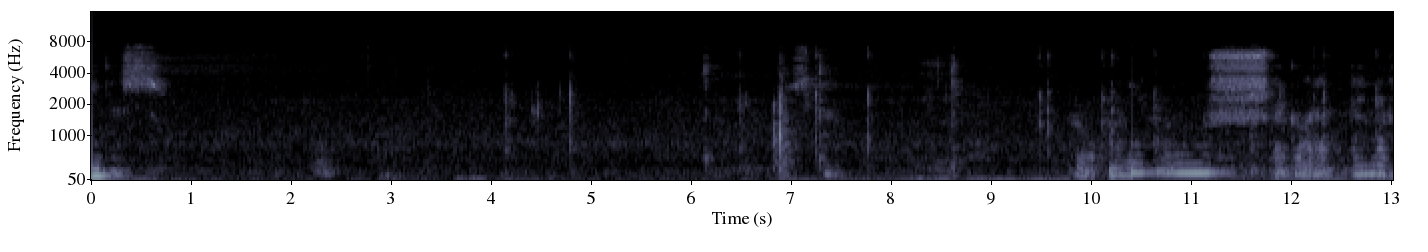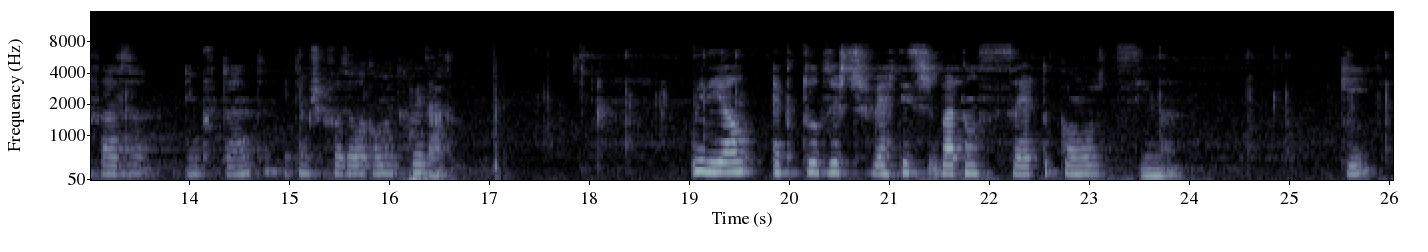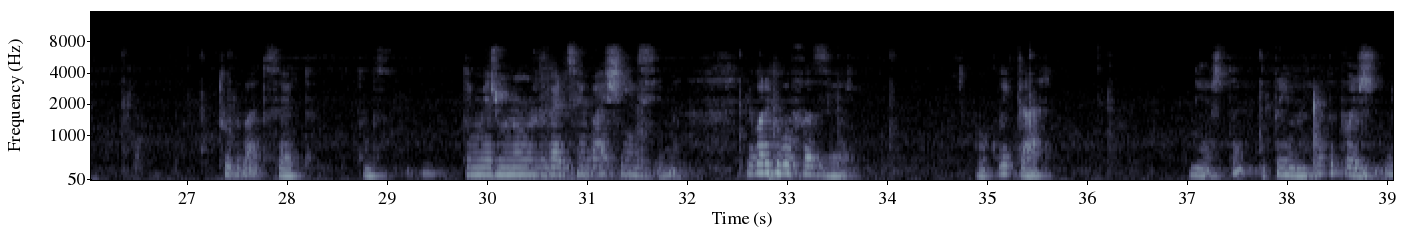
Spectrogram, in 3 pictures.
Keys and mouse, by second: 16.6 a, 33.2-34.2 middle drag, 35.8 middle click, 36.8-39.0 middle drag.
